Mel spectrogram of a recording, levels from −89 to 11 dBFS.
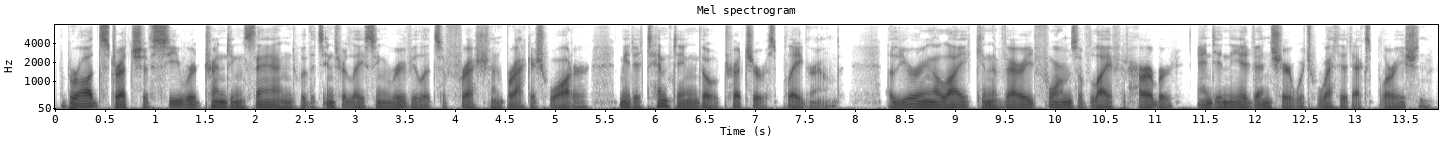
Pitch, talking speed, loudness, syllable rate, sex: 80 Hz, 170 wpm, -20 LUFS, 5.1 syllables/s, male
